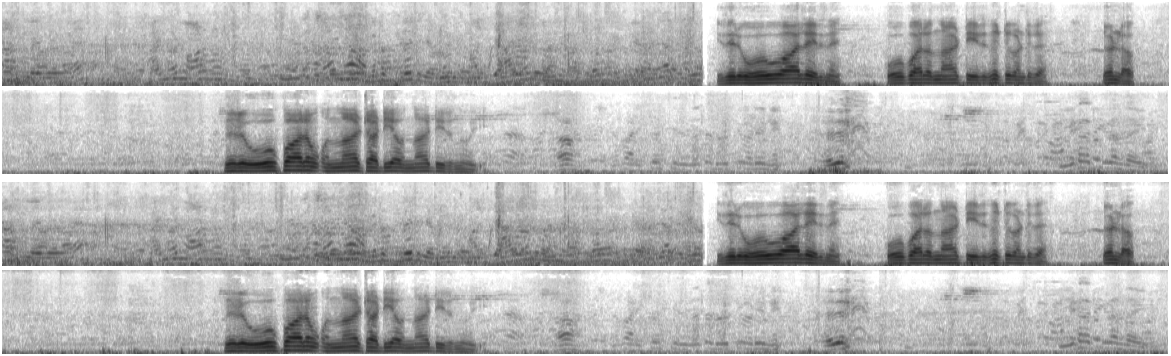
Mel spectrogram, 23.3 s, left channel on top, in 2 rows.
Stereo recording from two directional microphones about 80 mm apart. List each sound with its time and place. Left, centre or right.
3.0 s chatter: centre
7.1 s a man's voice: centre
9.0 s speech: centre
9.4 s speech: centre
14.1 s speech: centre
15.7 s speech: left
19.9 s honk: left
